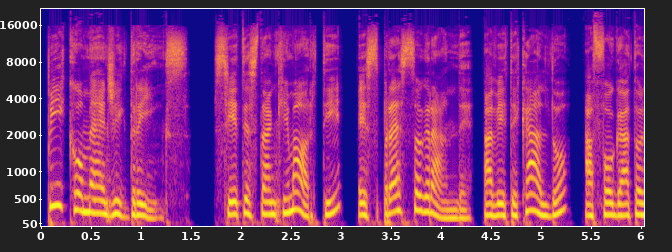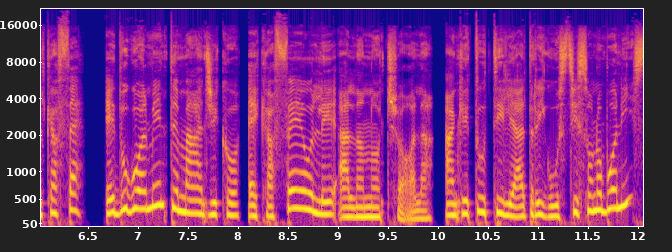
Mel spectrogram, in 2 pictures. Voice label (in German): IT Werbung Dynamisch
